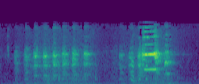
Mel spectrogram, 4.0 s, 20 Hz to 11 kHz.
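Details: Cackle of a hen after laying an egg, breakfast time, January 31, 2021: a rapid run of about ten clucks, a brief pause, then a rising burst ending in a loud stretched squawk.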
